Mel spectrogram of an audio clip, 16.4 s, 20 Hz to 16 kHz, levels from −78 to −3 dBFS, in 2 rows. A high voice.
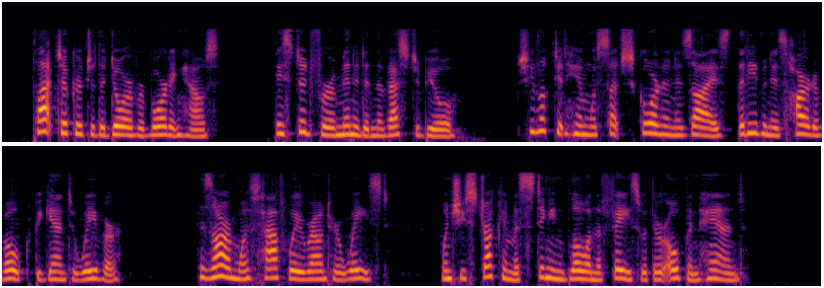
Yes: high, 215 Hz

